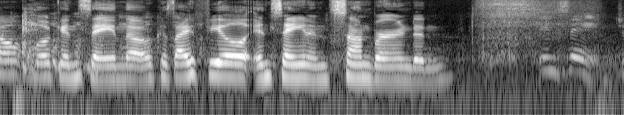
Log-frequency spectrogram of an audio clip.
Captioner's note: teeth sucking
